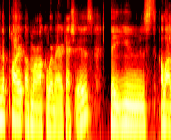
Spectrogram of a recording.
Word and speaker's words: Marrakesh: In Darija or Arabic, Marrakesh would be pronounced Marrakech, but I don't believe it has any actual meaning behind the redness of it.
